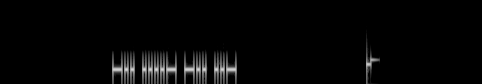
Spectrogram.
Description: Morse code, heard as a keyed tone, about 40 wpm, 700 Hz. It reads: D4DU
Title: All Cut Numbers - 4-Digit 40wpm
